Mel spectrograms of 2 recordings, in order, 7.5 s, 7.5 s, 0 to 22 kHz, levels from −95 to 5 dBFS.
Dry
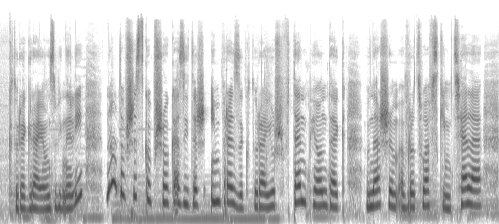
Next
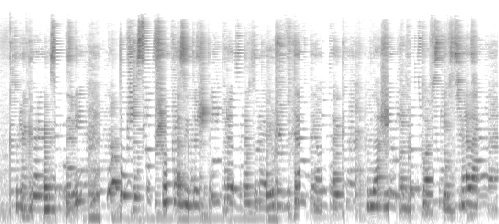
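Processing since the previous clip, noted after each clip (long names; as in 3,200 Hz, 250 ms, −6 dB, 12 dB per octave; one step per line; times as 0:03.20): high shelf with overshoot 7,400 Hz +11 dB, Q 1.5
single-tap delay 239 ms −10.5 dB
step-sequenced resonator 6 Hz 83–510 Hz
level +1 dB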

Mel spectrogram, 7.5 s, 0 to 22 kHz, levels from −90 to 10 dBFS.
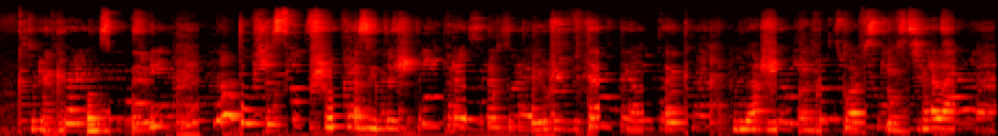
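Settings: healed spectral selection 0:00.63–0:00.89, 1,300–4,600 Hz both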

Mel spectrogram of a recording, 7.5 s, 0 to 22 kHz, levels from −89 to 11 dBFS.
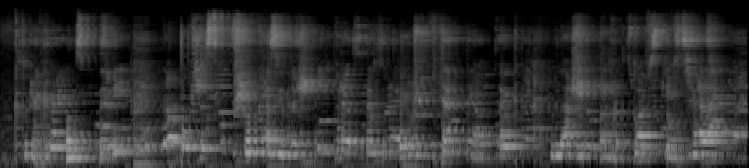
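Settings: repeating echo 69 ms, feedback 42%, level −7.5 dB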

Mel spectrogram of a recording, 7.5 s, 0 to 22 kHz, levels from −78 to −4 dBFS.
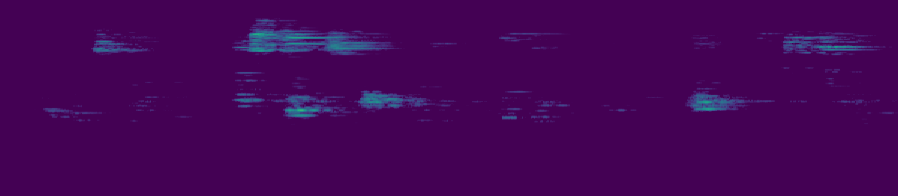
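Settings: four-pole ladder high-pass 2,100 Hz, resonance 30%
four-comb reverb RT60 1.8 s, combs from 25 ms, DRR −7.5 dB
every bin expanded away from the loudest bin 2.5 to 1
level +6 dB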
